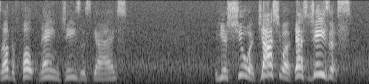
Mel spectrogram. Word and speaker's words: Yeshua: Yeshua, Joshua, that's Jesus. It's just, and we just say it in an English American way. We know it's Yeshua or Yeshua. We know that. But we just say Jesus.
